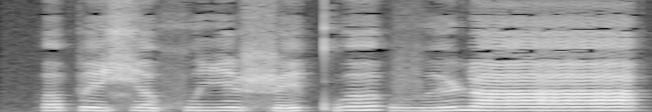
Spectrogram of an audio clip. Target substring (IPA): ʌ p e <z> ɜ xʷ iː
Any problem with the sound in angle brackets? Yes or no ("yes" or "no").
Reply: yes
